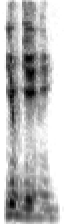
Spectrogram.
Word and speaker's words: Evgeny: I'll pass it to evgeny or is it how do you say your name uh but again in Russian it sounds like yugini uh New Guinea yeah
